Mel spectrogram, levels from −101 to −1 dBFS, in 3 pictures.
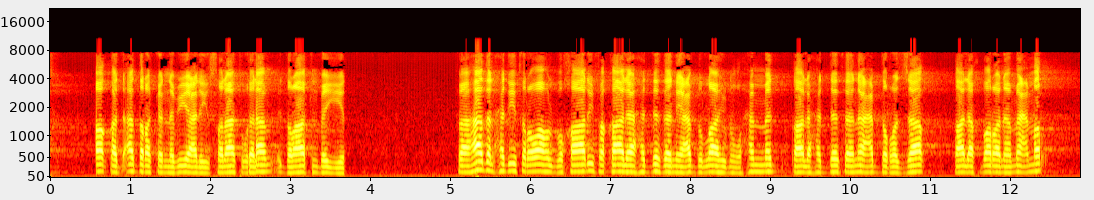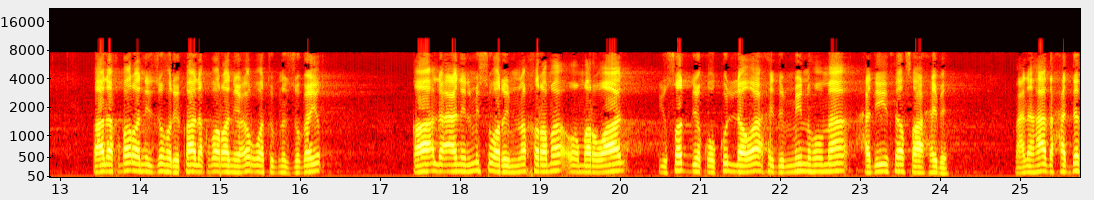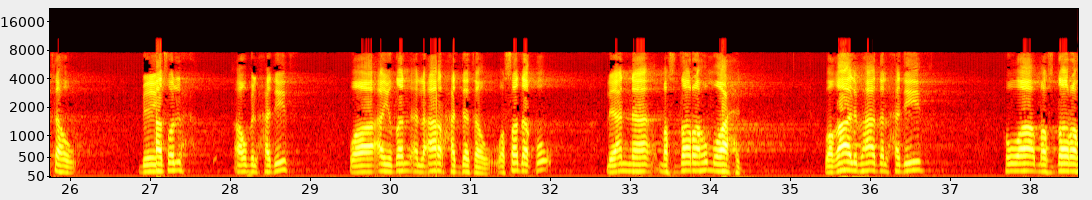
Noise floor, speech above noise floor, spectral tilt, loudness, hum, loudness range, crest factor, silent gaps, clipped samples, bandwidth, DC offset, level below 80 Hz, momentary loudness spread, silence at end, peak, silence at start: -49 dBFS; 34 dB; -3.5 dB/octave; -16 LUFS; none; 3 LU; 16 dB; none; under 0.1%; 11 kHz; under 0.1%; -54 dBFS; 9 LU; 0 s; 0 dBFS; 0 s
